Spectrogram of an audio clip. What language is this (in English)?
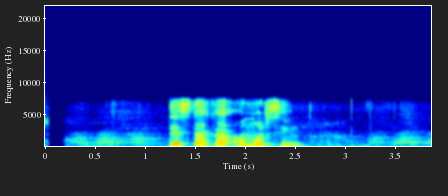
Nepali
